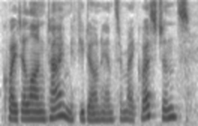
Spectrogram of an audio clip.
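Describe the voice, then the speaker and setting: An actress playing a cool, patient, quietly menacing interrogator with measured, insistent questions in an audio drama. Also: female voice, on the low side, lightly acted. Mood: probing, cool. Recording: loud music behind.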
